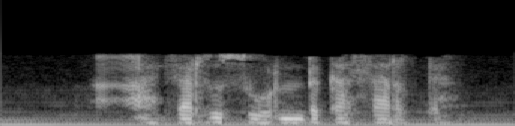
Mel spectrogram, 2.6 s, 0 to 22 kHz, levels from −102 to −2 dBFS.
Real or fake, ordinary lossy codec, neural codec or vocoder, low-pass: real; MP3, 32 kbps; none; 3.6 kHz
